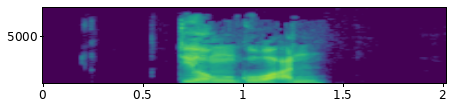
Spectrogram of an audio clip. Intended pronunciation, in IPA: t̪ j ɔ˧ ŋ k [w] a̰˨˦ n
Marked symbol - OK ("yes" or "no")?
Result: yes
